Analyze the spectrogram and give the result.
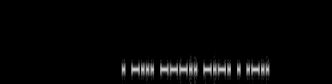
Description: Morse code, heard as a keyed tone, about 53 wpm, 700 Hz. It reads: EB8CEL
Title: DXCC-100 Call Signs - 6 Characters - 50wpm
